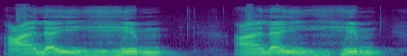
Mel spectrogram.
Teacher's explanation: ہاں بھی حروف حلقے میں سے ہے اور حلق کے آخری حصے سے ادا کیا جائے گا جو سینے سے ملا ہوا ہے۔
